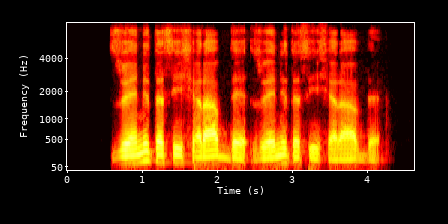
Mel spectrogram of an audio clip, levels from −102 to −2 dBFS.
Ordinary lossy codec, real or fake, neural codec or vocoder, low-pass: Opus, 24 kbps; real; none; 7.2 kHz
